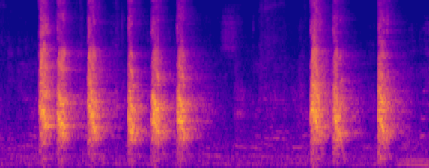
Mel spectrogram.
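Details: Puppy barking while playing with and pestering its brothers and sisters: a quick run of six sharp, yappy barks, a short quiet gap, then three more high barks close together.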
